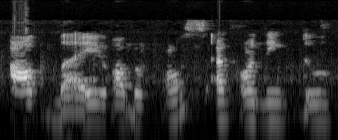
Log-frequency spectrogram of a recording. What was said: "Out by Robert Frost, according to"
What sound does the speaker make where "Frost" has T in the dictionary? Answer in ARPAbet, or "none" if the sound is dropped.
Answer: none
